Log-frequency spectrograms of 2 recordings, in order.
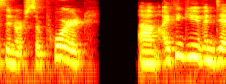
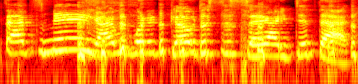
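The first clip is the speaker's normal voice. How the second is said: high-pitched, amused quoted exclamation; excited self-recognition; 8 semitones higher than usual. Retold or imitated. Interviewer quoting her reaction to the Kilimanjaro story, excited self-recognition. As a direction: exclaim it as if spotting yourself, voice lifted.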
